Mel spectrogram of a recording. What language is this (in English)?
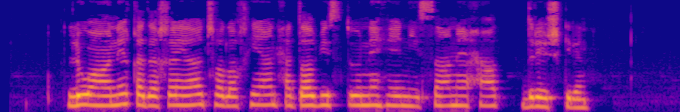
Kurdish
